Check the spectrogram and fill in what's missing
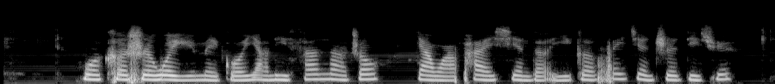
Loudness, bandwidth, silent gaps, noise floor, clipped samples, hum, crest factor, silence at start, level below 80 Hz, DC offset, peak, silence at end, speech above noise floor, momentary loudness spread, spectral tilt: -15 LUFS; 5.8 kHz; none; -50 dBFS; under 0.1%; none; 14 dB; 0.85 s; -42 dBFS; under 0.1%; -2 dBFS; 0.45 s; 36 dB; 8 LU; -9.5 dB/octave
